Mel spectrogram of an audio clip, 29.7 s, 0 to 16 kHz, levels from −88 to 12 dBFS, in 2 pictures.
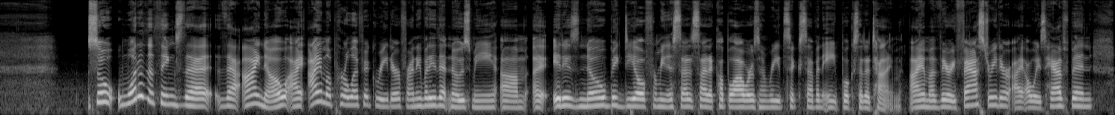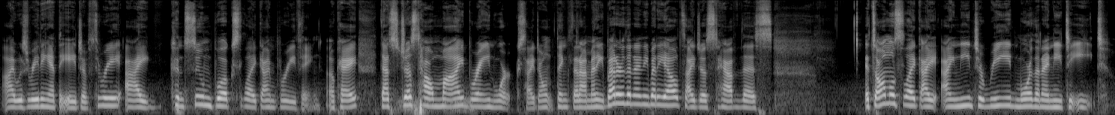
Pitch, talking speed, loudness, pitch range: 190 Hz, 205 wpm, -20 LUFS, 175-215 Hz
